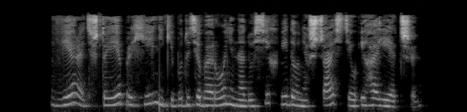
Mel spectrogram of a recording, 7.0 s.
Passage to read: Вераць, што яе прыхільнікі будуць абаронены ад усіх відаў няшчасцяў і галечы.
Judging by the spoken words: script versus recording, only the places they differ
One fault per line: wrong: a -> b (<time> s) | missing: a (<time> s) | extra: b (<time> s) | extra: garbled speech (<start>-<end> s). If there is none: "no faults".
no faults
